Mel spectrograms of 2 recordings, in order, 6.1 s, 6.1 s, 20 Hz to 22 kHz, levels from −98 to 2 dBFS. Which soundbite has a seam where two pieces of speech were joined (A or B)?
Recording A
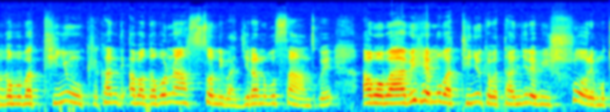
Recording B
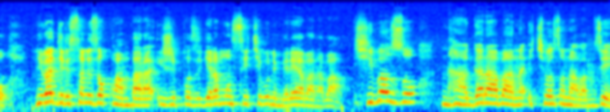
B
